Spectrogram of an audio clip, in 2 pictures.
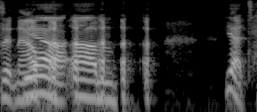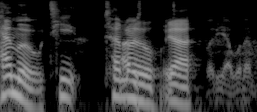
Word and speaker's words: Temu: 15 Temu ads, which that's apparently how you pronounce it now. Yeah. Yeah, Temu.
